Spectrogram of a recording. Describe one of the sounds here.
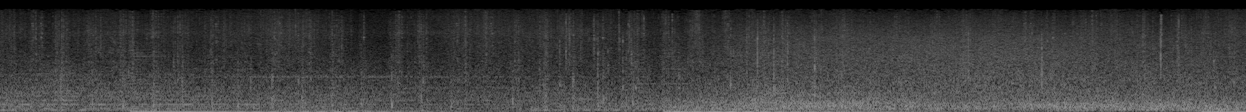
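Wind rustles through trees.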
